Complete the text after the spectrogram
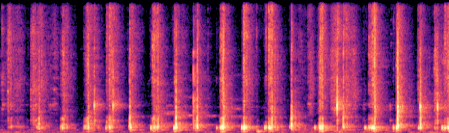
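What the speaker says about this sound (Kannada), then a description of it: "ಮೊದಲಿಗೆ ಈರುಳ್ಳಿಯನ್ನು ಕಟ್ ಮಾಡ್ತಾ ಇದ್ದೇವೆ." A knife chops onions on a cutting board in a steady, even rhythm of sharp close taps that continue for several seconds with little else around them.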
